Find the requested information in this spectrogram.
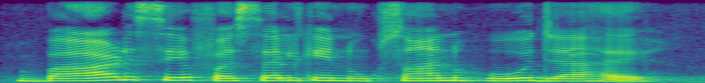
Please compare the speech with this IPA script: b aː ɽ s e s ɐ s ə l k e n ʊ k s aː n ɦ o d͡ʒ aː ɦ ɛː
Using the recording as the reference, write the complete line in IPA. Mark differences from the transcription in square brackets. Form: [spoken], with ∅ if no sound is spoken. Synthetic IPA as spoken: b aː ɽ s e [f] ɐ s ə l k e n ʊ k s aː n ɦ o d͡ʒ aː ɦ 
